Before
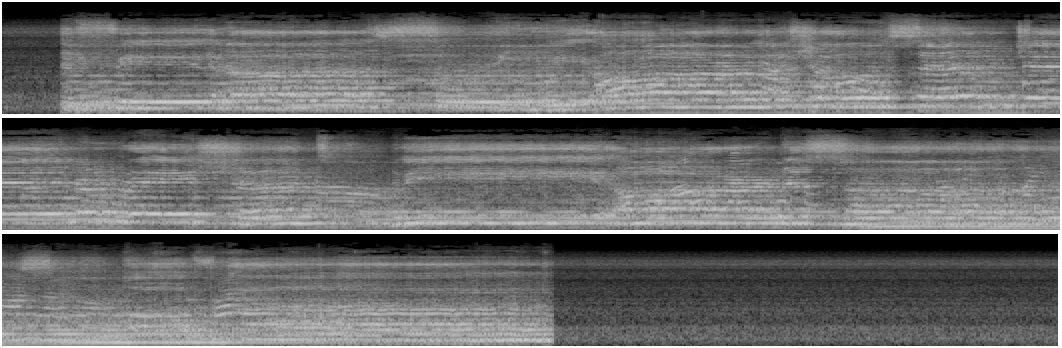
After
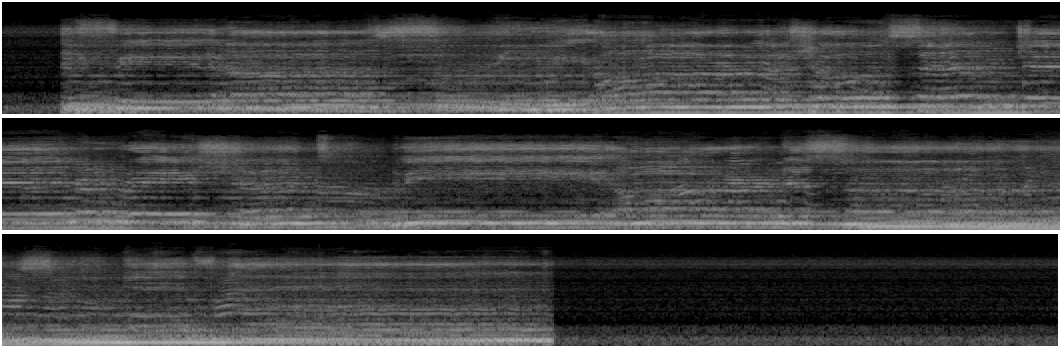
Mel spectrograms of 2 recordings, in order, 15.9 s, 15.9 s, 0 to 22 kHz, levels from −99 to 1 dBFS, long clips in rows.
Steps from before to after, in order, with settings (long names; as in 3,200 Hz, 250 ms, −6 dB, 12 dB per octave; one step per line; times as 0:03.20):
guitar amp tone stack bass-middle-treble 10-0-1
notch comb filter 430 Hz
level +6.5 dB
